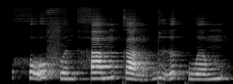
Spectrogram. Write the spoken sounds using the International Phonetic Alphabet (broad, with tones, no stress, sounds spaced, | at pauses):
h o̰˧˥ f ə̤˨˩ n h a˨˦ m k a˧˩ ŋ ɓ ɨ̰˧˥ ə̯ k w ə˨˦ m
